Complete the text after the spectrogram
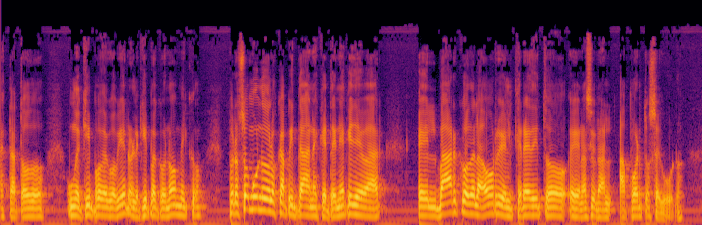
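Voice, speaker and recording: Very fast and lively in intonation, a man speaks with a dark, mellow tone. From Dominican Republic. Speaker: government official, bank regulator. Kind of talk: interview. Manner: hesitant, many fillers. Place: studio. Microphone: lapel.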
